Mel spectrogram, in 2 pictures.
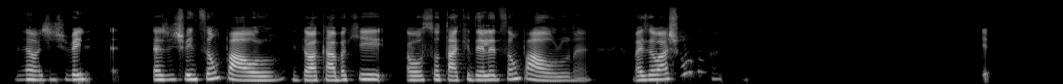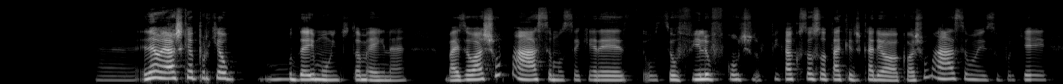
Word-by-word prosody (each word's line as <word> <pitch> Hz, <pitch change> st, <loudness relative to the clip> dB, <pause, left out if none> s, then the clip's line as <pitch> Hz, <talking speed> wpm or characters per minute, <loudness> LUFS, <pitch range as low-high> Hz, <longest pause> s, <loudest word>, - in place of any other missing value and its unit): Não, 220 Hz, +1 st, +2 dB
a 215 Hz, -, -3 dB
gente 220 Hz, +2 st, -8 dB
vem 225 Hz, +1 st, +3 dB, 0.6 s
a 220 Hz, -, +4 dB
gente 225 Hz, +2 st, 0 dB
vem 225 Hz, 0 st, +5 dB
de 230 Hz, -, -10 dB
São 255 Hz, +5 st, +2 dB
Paulo, 195 Hz, -2 st, +4 dB
então 195 Hz, -1 st, +3 dB
acaba 195 Hz, +1 st, +4 dB
que 220 Hz, -1 st, 0 dB, 0.2 s
o 200 Hz, 0 st, +1 dB
sotaque 200 Hz, -1 st, +1 dB
dele 210 Hz, 0 st, +5 dB
é -, -, +5 dB
de 215 Hz, -, -9 dB
São 240 Hz, +3 st, 0 dB
Paulo, 185 Hz, -9 st, +1 dB
né, 180 Hz, -, -13 dB, 0.4 s
mas 200 Hz, +1 st, +1 dB
eu 220 Hz, +1 st, +4 dB
acho 240 Hz, +3 st, +3 dB
um 275 Hz, -, -13 dB, 2.9 s
E 470 Hz, -, -11 dB, 1.7 s
É. 195 Hz, +3 st, -11 dB
Não 290 Hz, -, +6 dB
eu 310 Hz, -, +6 dB
acho 285 Hz, +1 st, +7 dB
que 310 Hz, -, -3 dB
é -, -, 0 dB
porque 285 Hz, 0 st, -6 dB
eu 265 Hz, -4 st, -2 dB, 0.3 s
mudei 225 Hz, -1 st, -1 dB
muito 210 Hz, -2 st, -2 dB
também, 200 Hz, -3 st, -4 dB
né, 185 Hz, +1 st, -12 dB, 0.4 s
mas 195 Hz, -2 st, -3 dB
eu 220 Hz, +1 st, +1 dB
acho 245 Hz, -, 0 dB
o 455 Hz, -, -18 dB
máximo 220 Hz, -2 st, 0 dB
você 205 Hz, +1 st, -15 dB
querer 200 Hz, -1 st, -6 dB, 0.2 s
o 205 Hz, 0 st, -17 dB
seu 210 Hz, +1 st, -6 dB
filho 225 Hz, +3 st, 0 dB
f 235 Hz, +2 st, -14 dB
conti 225 Hz, -1 st, -9 dB
ficar 240 Hz, -1 st, -5 dB
com 235 Hz, -, -22 dB
o -, -, -14 dB
seu 250 Hz, -, -5 dB
sotaque 225 Hz, -1 st, -6 dB
de 205 Hz, -, -11 dB
carioca, 195 Hz, -4 st, -4 dB
eu -, -, -5 dB
acho 195 Hz, +12 st, -8 dB
o -, -, -17 dB
máximo 255 Hz, -6 st, -4 dB
isso, 210 Hz, 0 st, -17 dB
porque 210 Hz, +1 st, -12 dB
215 Hz, 180 wpm, -22 LUFS, 200-230 Hz, 2.9 s, acho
